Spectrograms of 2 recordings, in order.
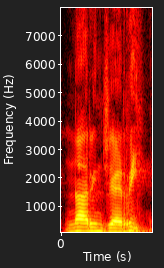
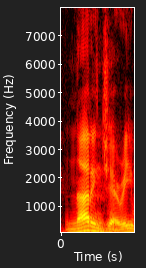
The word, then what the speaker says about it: Ngarrindjeri: Ngarrindjeri from the English, and therefore they say Ngarrindjeri with a R, which is funny because when I say Ngarrindjeri, which is the original pronunciation, they would correct me and say, oh, no, it's Ngarrindjeri.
